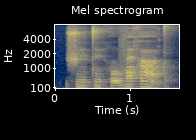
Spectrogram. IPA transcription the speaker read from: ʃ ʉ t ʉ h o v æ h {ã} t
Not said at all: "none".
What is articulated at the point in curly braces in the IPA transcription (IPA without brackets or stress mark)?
ã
